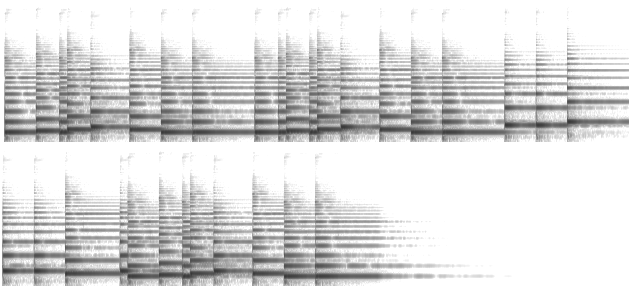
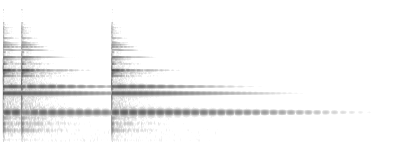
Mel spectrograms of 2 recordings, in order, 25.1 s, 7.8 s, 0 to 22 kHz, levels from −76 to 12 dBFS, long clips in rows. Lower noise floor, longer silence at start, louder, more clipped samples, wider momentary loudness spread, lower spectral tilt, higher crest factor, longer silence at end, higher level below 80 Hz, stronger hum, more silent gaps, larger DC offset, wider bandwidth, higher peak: first, under -90 dBFS vs -81 dBFS; about the same, 0.05 s vs 0 s; first, -16 LUFS vs -21 LUFS; neither; second, 11 LU vs 23 LU; first, -5.5 dB/octave vs 3.5 dB/octave; second, 16 dB vs 22 dB; first, 4.7 s vs 2.4 s; first, -58 dBFS vs -80 dBFS; neither; neither; neither; second, 8.4 kHz vs 18 kHz; first, 0 dBFS vs -4 dBFS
